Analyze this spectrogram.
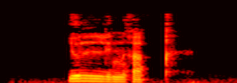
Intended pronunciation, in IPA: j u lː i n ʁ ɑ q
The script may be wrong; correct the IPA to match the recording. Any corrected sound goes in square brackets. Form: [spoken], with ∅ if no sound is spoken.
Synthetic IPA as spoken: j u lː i n ʁ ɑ q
